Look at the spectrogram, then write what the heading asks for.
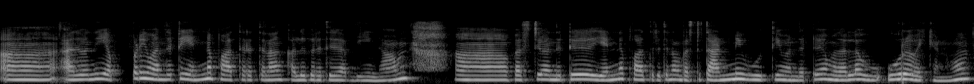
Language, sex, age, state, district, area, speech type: Tamil, female, 45-60, Tamil Nadu, Pudukkottai, urban, spontaneous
